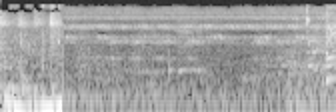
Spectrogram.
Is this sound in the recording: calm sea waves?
no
